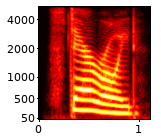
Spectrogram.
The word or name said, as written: steroid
